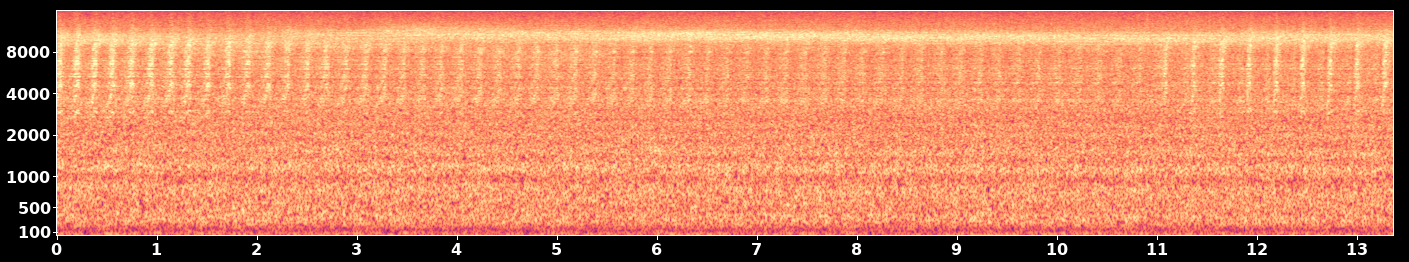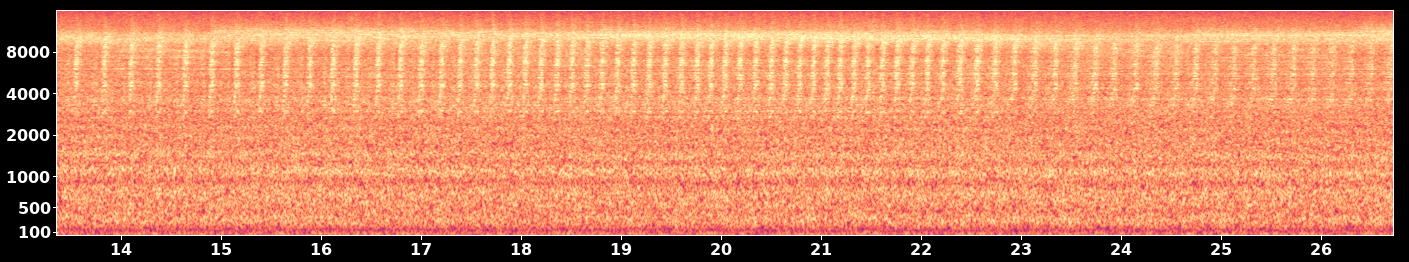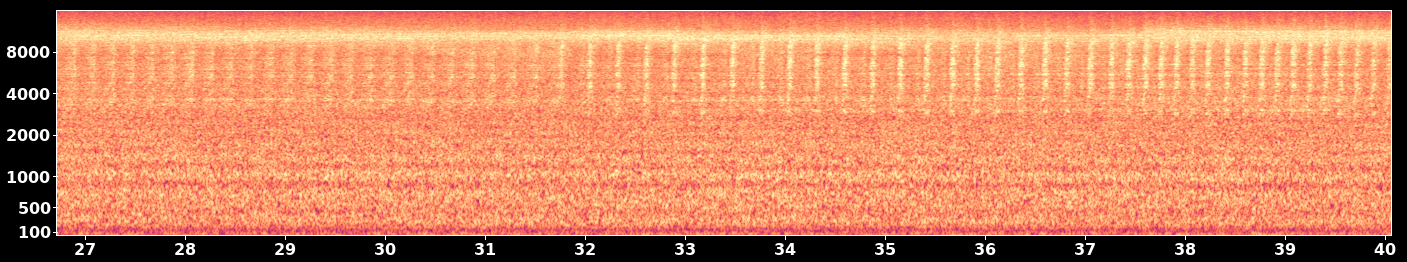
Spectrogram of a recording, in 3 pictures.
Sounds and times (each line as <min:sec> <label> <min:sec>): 0:00.0 Cicada sounds 0:40.0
